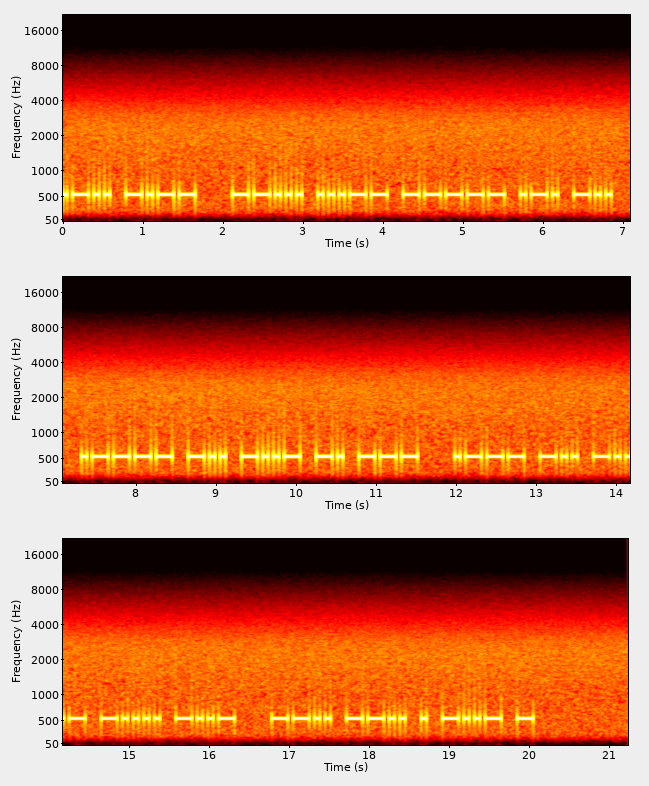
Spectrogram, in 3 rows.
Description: Morse code, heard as a keyed tone, machine-sent, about 18 wpm, 540 Hz, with radio static. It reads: … 730RD 1DXNO JDX6X ZZEXT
